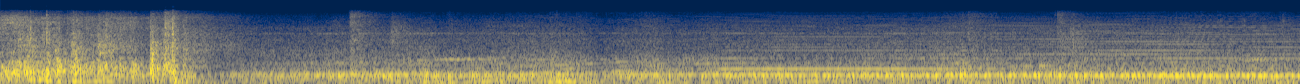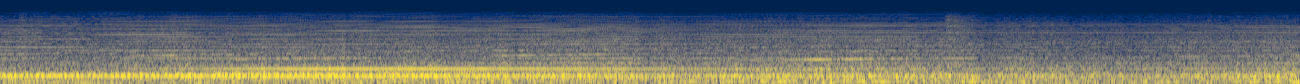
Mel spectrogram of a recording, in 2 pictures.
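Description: A train's motor whines, rising and falling in pitch.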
